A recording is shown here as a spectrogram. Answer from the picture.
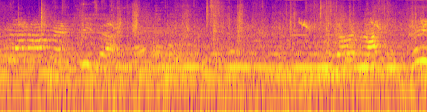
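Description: Children's high voices calling and shouting in a street, over background music of long, held low notes.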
